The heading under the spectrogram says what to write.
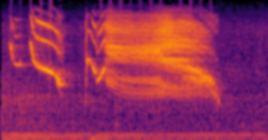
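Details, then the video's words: Long-tailed meadowlark vocalizing at Río Gallegos, Santa Cruz, southern Patagonia, Argentina: two quick descending slurred whistles, then a harsh, wheezy, buzzy drawn-out note falling at the end, over a steady low hum. "Leistes loyca vocalizando"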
